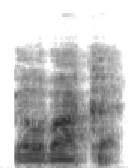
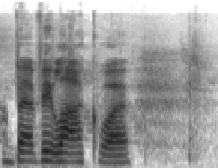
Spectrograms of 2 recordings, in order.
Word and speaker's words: Bevilacqua: how many times she tells me how to pronounce her name. Let me introduce you to our expert attorney, Natalia Bevilacqua. That was really close. Bevilacqua. Bevilacqua.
